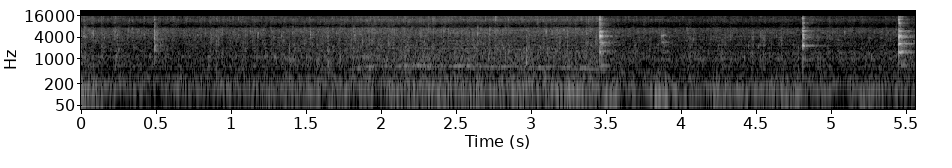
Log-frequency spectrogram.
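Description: Beef pieces frying in a pan of masala with a steady sizzle as a spatula stirs, clicking against the pan four times.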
